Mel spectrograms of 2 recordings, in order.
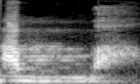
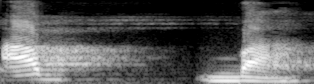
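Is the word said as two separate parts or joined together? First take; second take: joined; separate. First: It is joined with a doubled b sound. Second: It is split into two separate syllables.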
